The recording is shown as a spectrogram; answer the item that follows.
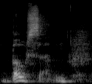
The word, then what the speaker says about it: boatswain: Technically, that word is pronounced bosun. – Whoops. Well. – Although that might be a British pronunciation.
